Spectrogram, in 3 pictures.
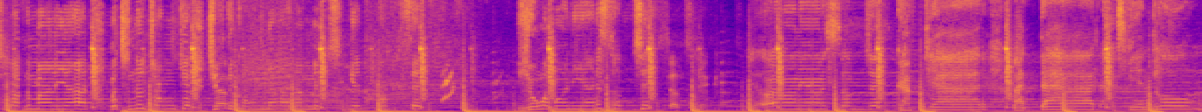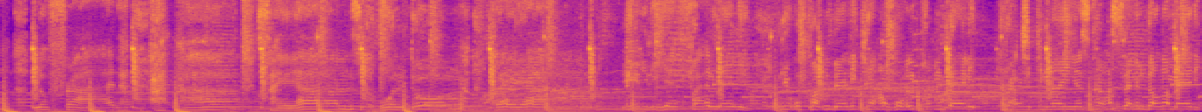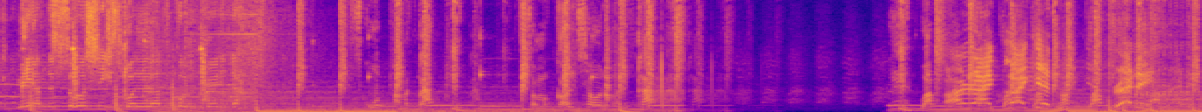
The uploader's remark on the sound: LIVE AUDIO! AT ISLAND SATURDAYS. Live audio recording of island saturdays.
